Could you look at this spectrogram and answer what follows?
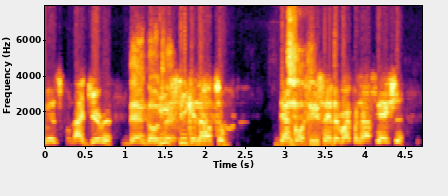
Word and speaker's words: Dangote: Like you can point out Dangati, right? Whatever his name is from Nigeria. Dangote.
